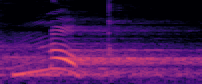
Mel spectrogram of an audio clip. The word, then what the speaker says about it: knock: to be pronounced earlier for example nok nowadays we pronounce it as nook nook case silent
